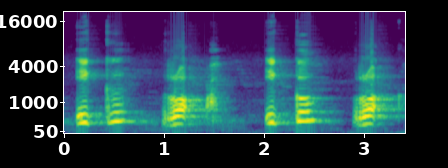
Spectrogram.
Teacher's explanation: قاف پر قلقلہ، ہونٹوں کو فلیٹ کریں اور پھر بولیں اکو را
